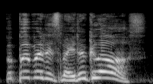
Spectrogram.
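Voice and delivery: high, stammering protest; stammer, then cry out in alarm; high-pitched spluttering panic; panicked shout. A narrator's reading. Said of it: "shouted Grandpa Joe".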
